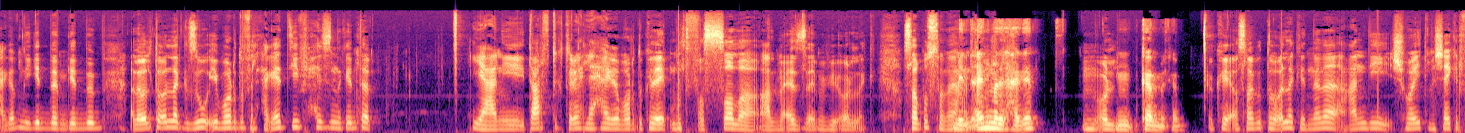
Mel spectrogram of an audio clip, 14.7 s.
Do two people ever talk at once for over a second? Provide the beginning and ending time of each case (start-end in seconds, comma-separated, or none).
none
